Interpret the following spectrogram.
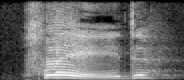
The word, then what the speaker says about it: played: Played, played with the D sound.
